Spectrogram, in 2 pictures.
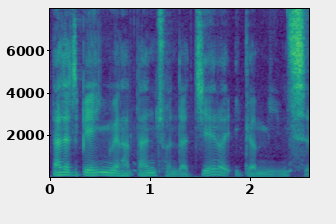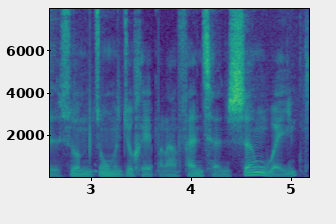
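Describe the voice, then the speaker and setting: A man's voice: low-pitched, expressive, quick pace, a little mellow. A man teaching English vocabulary in Mandarin with a Taiwanese accent, explaining patiently step by step. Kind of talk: vocabulary lesson.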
